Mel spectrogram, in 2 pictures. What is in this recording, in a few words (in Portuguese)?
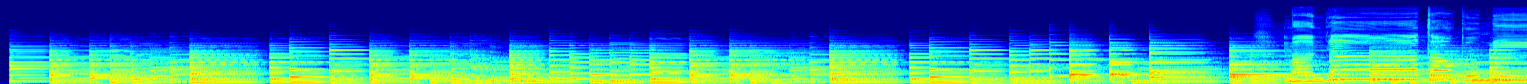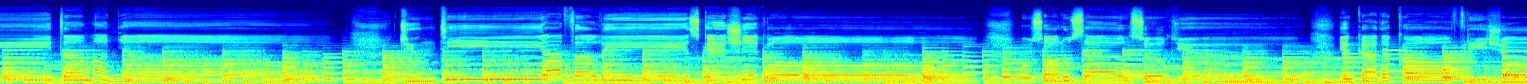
manha sop, ADIOSES SHOW CHOIR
